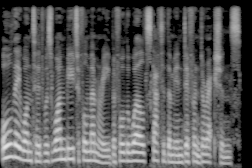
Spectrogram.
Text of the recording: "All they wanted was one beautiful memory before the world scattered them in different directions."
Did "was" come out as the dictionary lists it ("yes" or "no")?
yes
